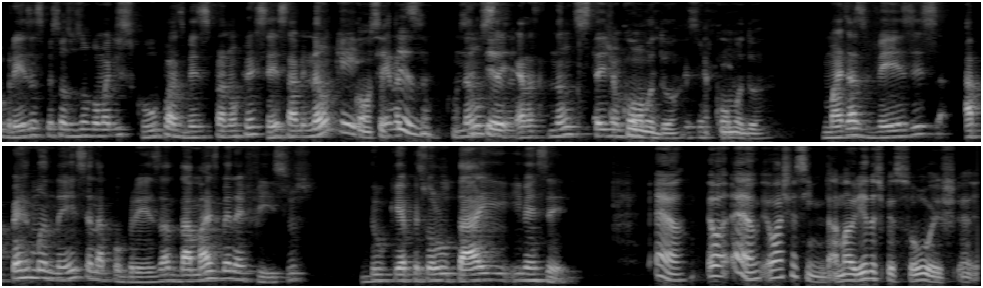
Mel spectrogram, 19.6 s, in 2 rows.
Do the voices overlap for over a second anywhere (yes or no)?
yes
